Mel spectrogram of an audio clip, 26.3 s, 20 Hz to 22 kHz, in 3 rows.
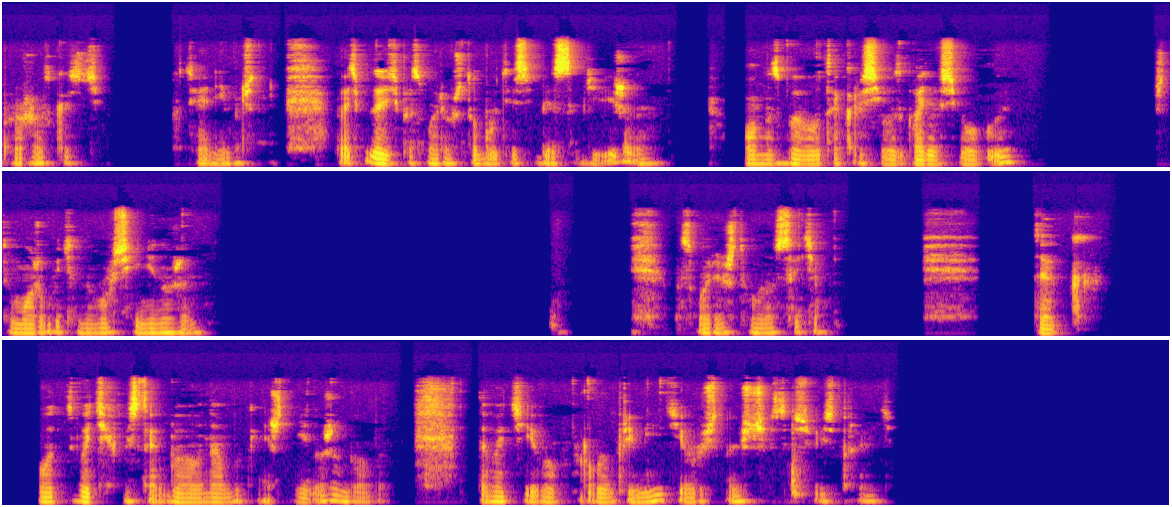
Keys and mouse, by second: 1.5 ctrl+z, 3.0 click, 3.5 middle click, 4.4 Tab, 5.1 shift+middle drag, 6.0 shift+middle drag, 6.8-10.1 middle drag, 10.9 shift+middle click, 11.3-12.8 middle drag, 13.2 shift+middle drag, 13.7-14.8 middle drag, 15.1 shift+middle click, 15.7 Tab, 18.0 Tab, 19.7 shift+middle click, 20.1-21.1 middle drag, 21.9-22.6 drag, 23.6 shift+middle click, 24.6 shift+middle click.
